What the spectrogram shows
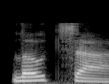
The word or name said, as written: lotze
